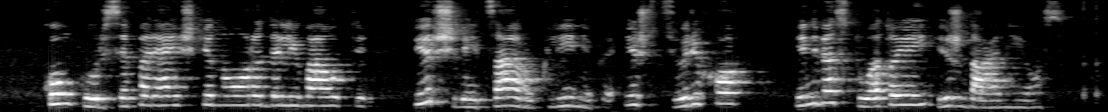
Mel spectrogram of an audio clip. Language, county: Lithuanian, Alytus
